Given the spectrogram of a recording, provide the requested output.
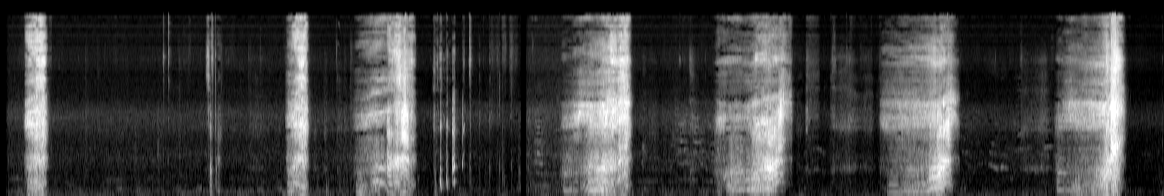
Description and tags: Witch Attack
Scary, Attack, Witch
